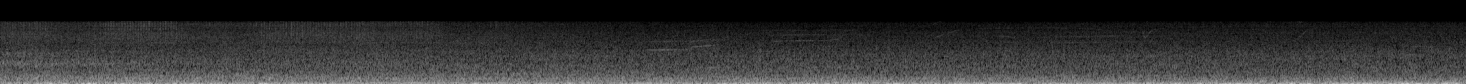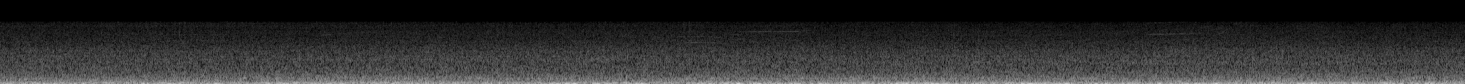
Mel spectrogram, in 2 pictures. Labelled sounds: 22.0	22.7	killer whale, 4.0 to 5.5 kHz

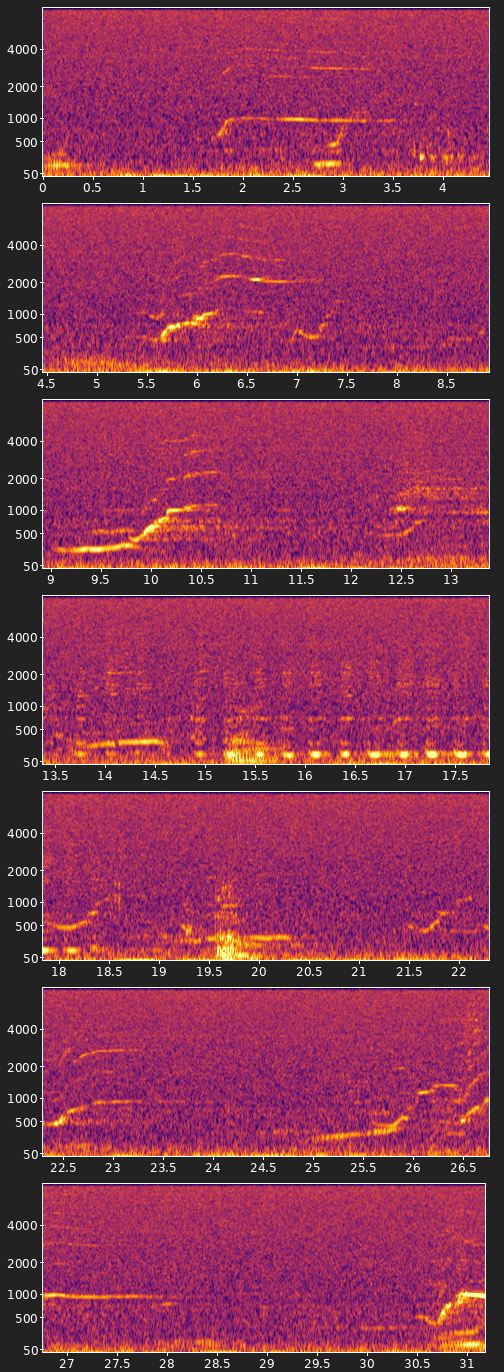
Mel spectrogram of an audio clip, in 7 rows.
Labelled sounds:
1.8	3.0	humpback whale, 0.80 to 2.9 kHz
5.8	6.9	humpback whale, 0.80 to 3.5 kHz
10.1	10.7	humpback whale, 0.80 to 4.1 kHz
12.6	12.9	humpback whale, 1.3 to 1.8 kHz
22.7	23.1	humpback whale, 2.4 to 2.8 kHz
26.0	27.4	humpback whale, 0.80 to 1.4 kHz
30.8	31.1	humpback whale, 0.80 to 1.1 kHz

